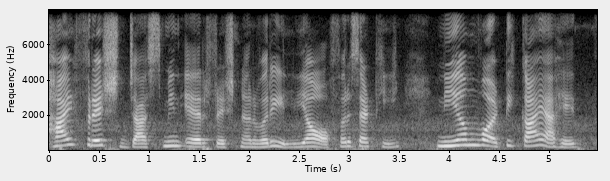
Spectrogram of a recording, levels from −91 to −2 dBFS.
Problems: constant background noise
